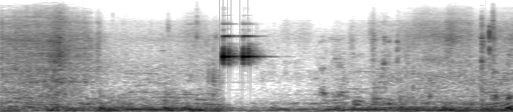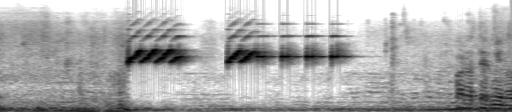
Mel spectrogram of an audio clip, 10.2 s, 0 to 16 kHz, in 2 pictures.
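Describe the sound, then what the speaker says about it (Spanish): A Yamaha R3 motorcycle's electronic alarm beeps in short, high-pitched bursts during a coolant change, sounding once early and then in two longer pulsing runs, with voices talking between them. "Ahorita se va a activar esta alarma."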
